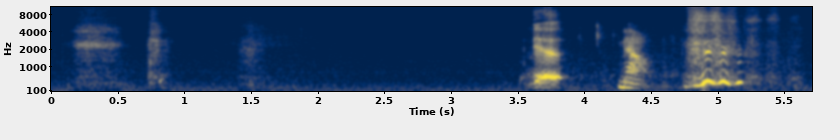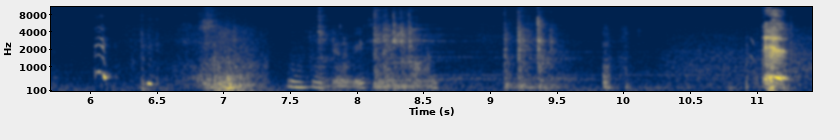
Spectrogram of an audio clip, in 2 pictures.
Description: I was curious as to what my hiccups sounded like. My friend added her lovely commentary.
